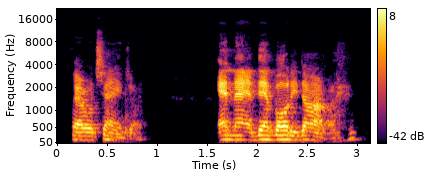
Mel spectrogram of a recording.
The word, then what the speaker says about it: Bodhidharma: Bodhidharma.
